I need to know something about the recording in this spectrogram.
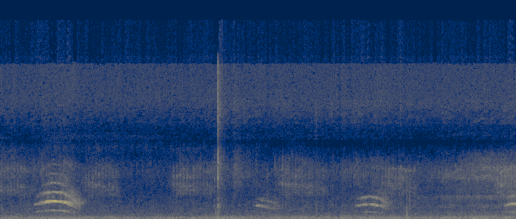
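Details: Cat mother feeding kittens milk and breathing fast; one soft arched mew early on, then fainter, lower mews later against a steady background hum.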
